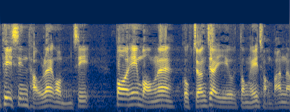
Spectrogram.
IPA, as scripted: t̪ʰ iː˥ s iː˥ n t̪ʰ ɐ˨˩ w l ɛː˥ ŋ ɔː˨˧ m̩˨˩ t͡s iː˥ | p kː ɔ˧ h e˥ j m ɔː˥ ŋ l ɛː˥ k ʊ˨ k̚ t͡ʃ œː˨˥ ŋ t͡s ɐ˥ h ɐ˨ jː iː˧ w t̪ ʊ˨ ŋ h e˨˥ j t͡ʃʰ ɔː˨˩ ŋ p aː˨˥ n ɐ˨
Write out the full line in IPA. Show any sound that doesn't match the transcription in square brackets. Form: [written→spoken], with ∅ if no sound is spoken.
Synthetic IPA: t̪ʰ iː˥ s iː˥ n t̪ʰ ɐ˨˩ w l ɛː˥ ŋ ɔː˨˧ m̩˨˩ t͡s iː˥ | p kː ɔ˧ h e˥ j m [ɔː˥→ɔː˨] ŋ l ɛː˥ k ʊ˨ k̚ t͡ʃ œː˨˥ ŋ t͡s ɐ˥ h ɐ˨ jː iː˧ w t̪ ʊ˨ ŋ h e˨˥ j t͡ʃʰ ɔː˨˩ ŋ p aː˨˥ n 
